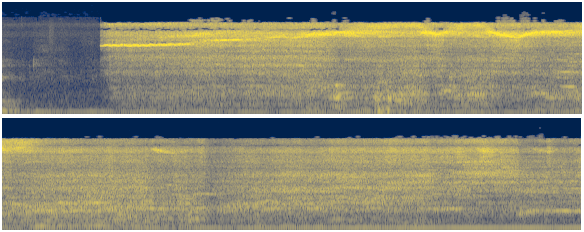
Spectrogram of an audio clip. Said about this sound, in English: I don't know if you've ever been to a semi-truck race. But this will just give, since this is our launching analogy, this will give you a feel for the kind of energy required to build momentum. This is just a clip of a semi-truck race.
